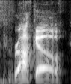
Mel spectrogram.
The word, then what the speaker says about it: Rocco: But speaking of rocking, his name rhymes with rocking. Rocco.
